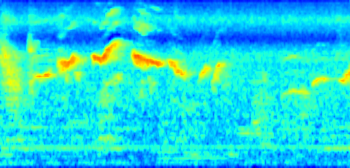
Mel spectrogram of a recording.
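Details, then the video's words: Actively singing male wambi delivering a flowing series of clear whistled notes, sliding upward and downward, with sharp high accents, against a faint steady hum. "Suara merdu Wambi Jantan..gacor"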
